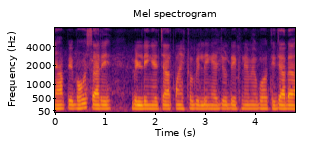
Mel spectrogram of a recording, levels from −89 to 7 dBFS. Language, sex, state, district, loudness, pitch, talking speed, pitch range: Hindi, male, Chhattisgarh, Kabirdham, -17 LUFS, 135 Hz, 200 wpm, 130-135 Hz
